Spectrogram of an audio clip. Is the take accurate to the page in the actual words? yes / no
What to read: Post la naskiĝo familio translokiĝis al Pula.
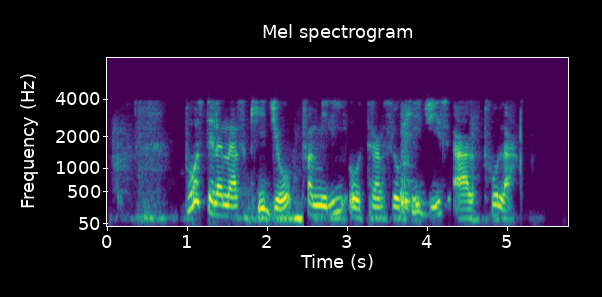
yes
